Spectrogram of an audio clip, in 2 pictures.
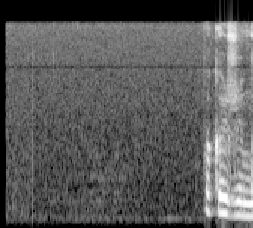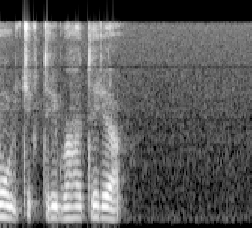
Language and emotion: Russian, neutral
